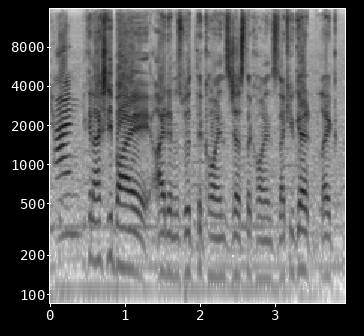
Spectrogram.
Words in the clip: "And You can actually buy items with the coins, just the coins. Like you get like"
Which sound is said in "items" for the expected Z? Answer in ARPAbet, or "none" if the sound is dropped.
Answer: Z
